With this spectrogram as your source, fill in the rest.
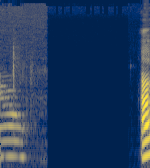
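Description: A cat gives a short meow, then after a pause of silence a second, louder meow follows up close.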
